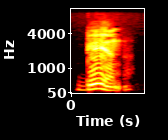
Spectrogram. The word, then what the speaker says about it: gehen: The second E is pronounced like the second E in Bremen. The H is barely pronounced at all. Gehen.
